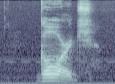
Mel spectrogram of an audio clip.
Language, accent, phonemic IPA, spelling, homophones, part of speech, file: English, General American, /ɡɔɹd͡ʒ/, gorge, gorg, noun / verb / adjective, En-us-gorge.ogg
- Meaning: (noun) 1. The front aspect of the neck; the outside of the throat 2. The inside of the throat; the esophagus, the gullet; (falconry, specifically) the crop or gizzard of a hawk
